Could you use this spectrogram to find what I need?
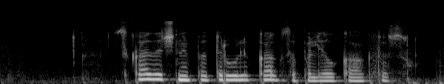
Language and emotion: Russian, sad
